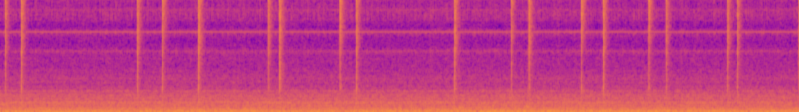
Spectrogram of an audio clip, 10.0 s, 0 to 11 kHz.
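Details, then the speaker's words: Boyer analog ignition box bench test with a very used Lucas coil, off the bike, 50,000+ miles: crisp snapping ticks at uneven spacing, often quick pairs, from single touches of power; tired coil firing multiple erratic sparks. "the coil I am only touching once we're getting an inconsistent start off there times we're getting one other times we're getting double now we're getting its multiple"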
